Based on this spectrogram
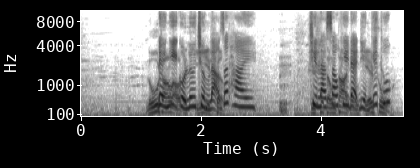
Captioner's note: clears throat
